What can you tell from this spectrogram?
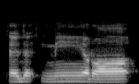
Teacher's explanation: D harfi cezim almış. Kalkale tecviti var. Birazcık vurguluyoruz.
